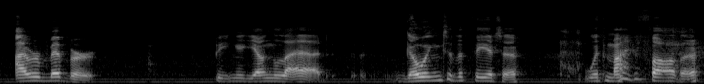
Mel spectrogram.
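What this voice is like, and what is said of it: Put-on accent. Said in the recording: “What is this accent?”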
